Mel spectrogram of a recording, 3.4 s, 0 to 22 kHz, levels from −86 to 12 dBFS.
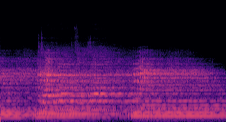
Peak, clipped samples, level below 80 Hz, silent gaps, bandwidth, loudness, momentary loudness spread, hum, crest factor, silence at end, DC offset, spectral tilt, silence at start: -12 dBFS; under 0.1%; -64 dBFS; none; 7.6 kHz; -28 LUFS; 8 LU; none; 18 dB; 0 s; under 0.1%; -7.5 dB/octave; 0 s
